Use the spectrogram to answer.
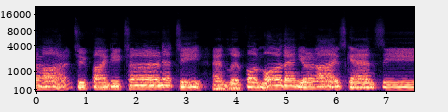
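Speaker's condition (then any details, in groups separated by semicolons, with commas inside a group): No condition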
